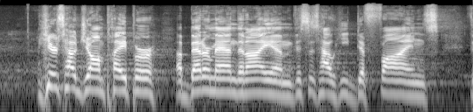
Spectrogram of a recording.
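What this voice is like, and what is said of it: Usual voice. Nothing is said of it.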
